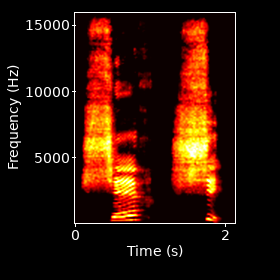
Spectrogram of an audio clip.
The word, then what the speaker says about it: chercher: Alors attention, ici le ER, il est au milieu du mot. Il ne va pas se prononcer et. Chercher.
